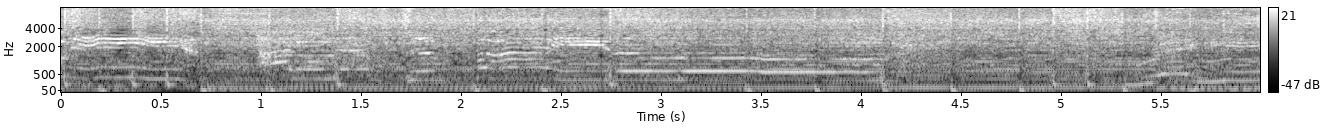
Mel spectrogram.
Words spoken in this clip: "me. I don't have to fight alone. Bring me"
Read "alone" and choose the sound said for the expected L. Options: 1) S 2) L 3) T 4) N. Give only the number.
2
